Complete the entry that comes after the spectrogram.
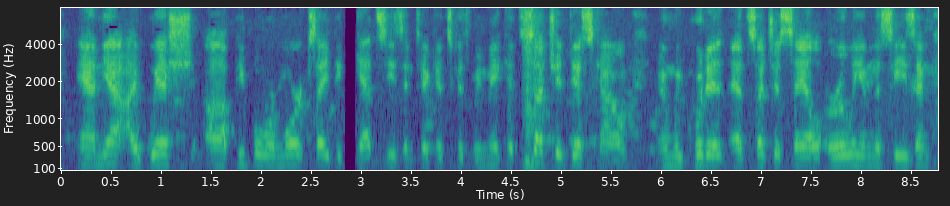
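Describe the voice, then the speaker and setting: A man with an American accent speaks fairly quickly at a high pitch in a flat monotone, hardly pausing, with noticeable background noise. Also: dry, close sound with no echo. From Chicago. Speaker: hockey team general manager, coach and captain. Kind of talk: casual interview.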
